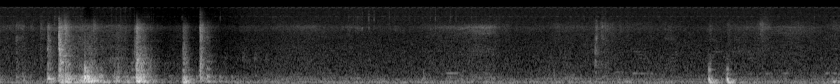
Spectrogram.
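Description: Fabric rustles and flaps as clothes are handled and shaken out close by.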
